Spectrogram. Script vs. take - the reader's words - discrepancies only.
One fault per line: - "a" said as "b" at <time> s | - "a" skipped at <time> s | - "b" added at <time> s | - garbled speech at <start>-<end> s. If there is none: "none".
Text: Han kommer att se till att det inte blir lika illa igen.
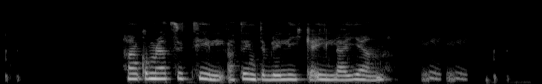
none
